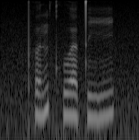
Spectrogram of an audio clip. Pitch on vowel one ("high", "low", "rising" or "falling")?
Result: rising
